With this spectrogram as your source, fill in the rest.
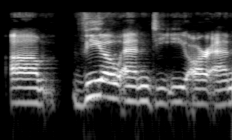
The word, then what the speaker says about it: Vondern: Vondern, it's spelled differently. So it's Wandern. Here's your German lesson for the day. Vondern is the way you pronounce it.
